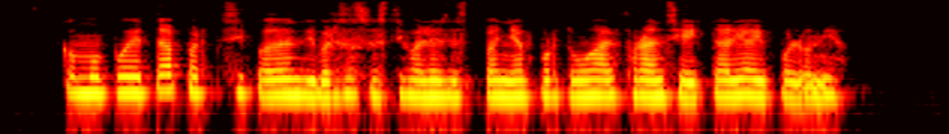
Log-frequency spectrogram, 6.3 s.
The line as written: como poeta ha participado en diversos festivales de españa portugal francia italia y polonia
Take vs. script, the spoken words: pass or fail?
pass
